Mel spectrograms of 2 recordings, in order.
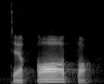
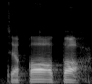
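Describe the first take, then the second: First: The vowel sounds like an open ah. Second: The vowel sounds like an open ah.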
